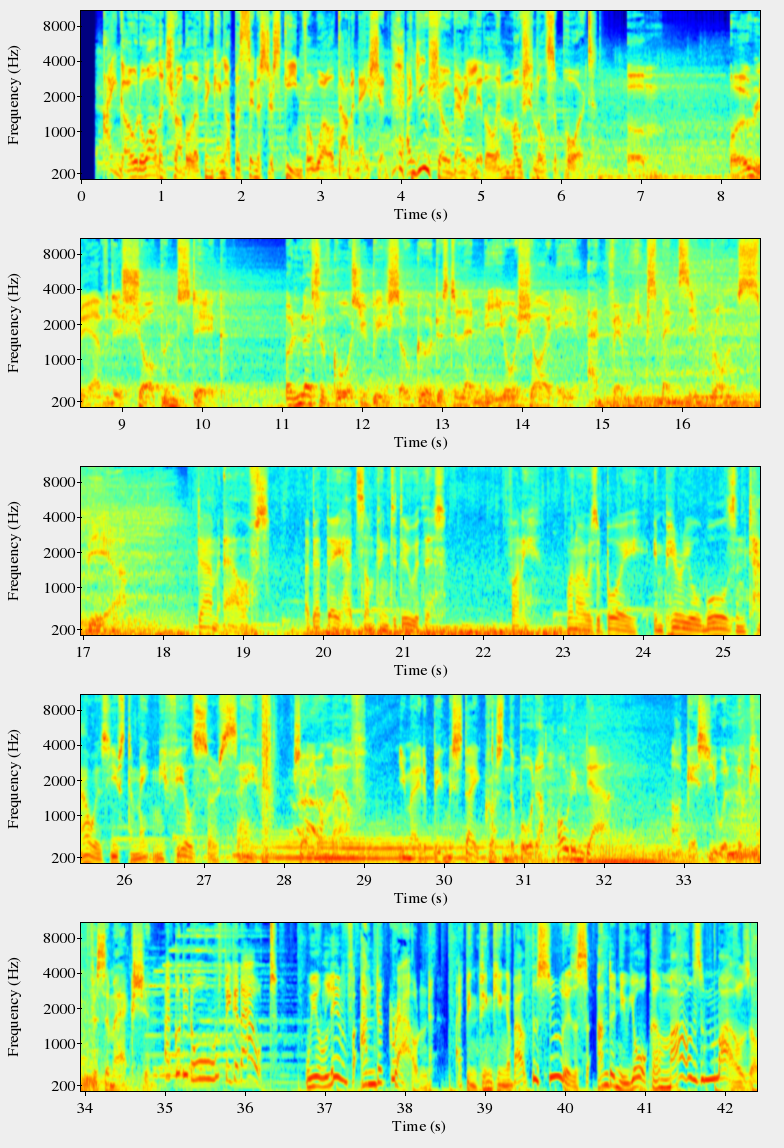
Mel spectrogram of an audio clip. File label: Character; Animation/Character Reel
